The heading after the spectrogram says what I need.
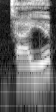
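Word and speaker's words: Tayyip: And then um tie yip. It sounds like a yip yip like a dog.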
